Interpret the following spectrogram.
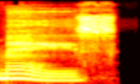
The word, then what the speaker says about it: me: systems which we will call me's pronounced maze belief system and words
